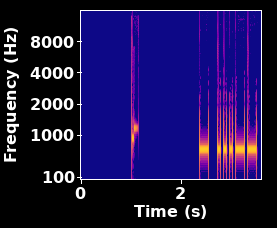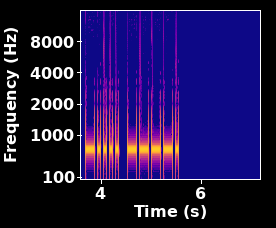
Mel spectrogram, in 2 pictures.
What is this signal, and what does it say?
Morse code, heard as a keyed tone, about 20 wpm, 700 Hz. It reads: T369
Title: Numbers - Contest Style - 4-Digit 20wpm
